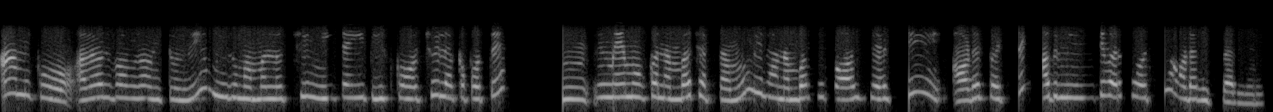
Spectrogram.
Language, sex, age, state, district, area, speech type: Telugu, female, 18-30, Telangana, Mancherial, rural, conversation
